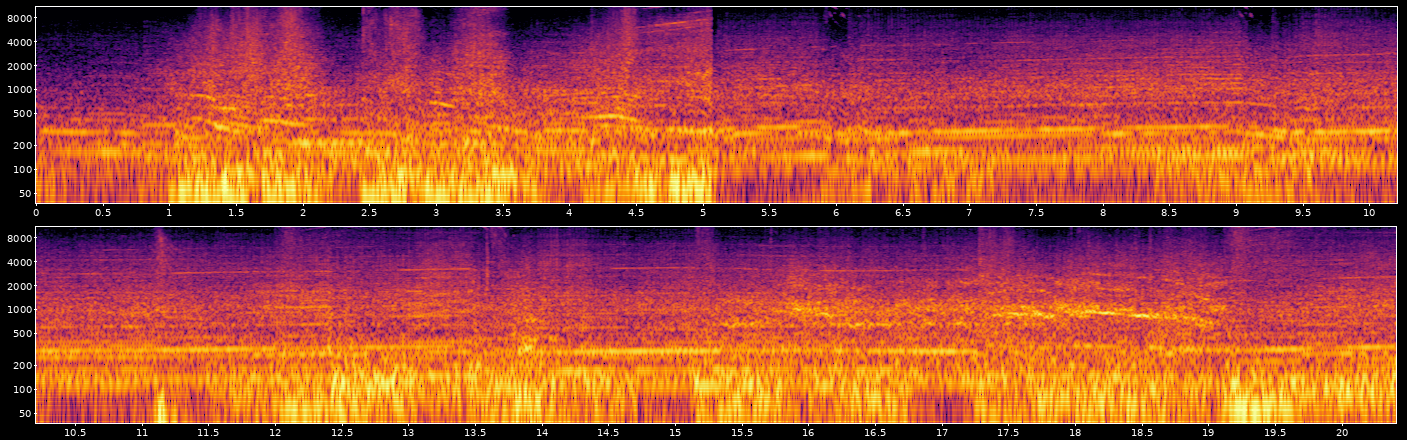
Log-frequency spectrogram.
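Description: A powerful car engine roars at high speed, its pitch rising as it accelerates.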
